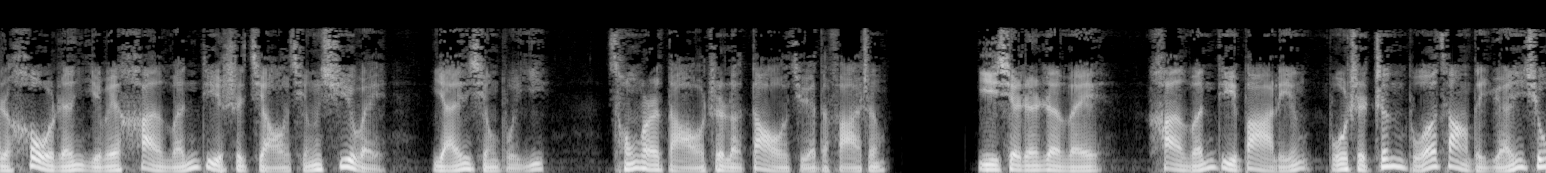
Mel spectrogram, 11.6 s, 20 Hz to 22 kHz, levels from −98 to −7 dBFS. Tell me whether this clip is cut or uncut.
uncut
